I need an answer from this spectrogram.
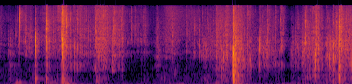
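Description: Crisp paper crinkling and tearing as a lovingly gift-wrapped Christmas package holding a Tetra Pak carton is opened. Many quick, sharp bursts of rustle and rip follow one another irregularly, with no talking.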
